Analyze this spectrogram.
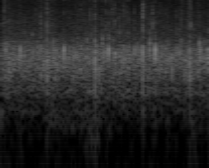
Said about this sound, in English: like the giant round of applause that this man deserves.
